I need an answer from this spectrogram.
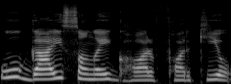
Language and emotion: Nepali, neutral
